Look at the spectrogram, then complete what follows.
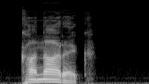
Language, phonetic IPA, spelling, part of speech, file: Polish, [kãˈnarɛk], kanarek, noun, Pl-kanarek.ogg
